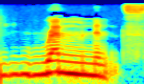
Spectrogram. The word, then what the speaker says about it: remnants: always picks me up when i say remnants i can see it written down it's it's remnants like i think i'm just putting an extra syllable into it for no reason okay you have to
